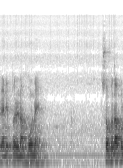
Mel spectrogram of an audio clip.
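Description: A man's lecturing voice stops about a second in, leaving a faint, steady electrical mains hum.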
